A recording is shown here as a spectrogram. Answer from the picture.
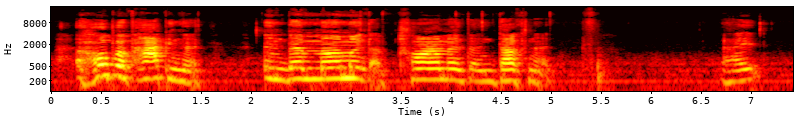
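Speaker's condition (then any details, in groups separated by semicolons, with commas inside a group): Cerebral palsy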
